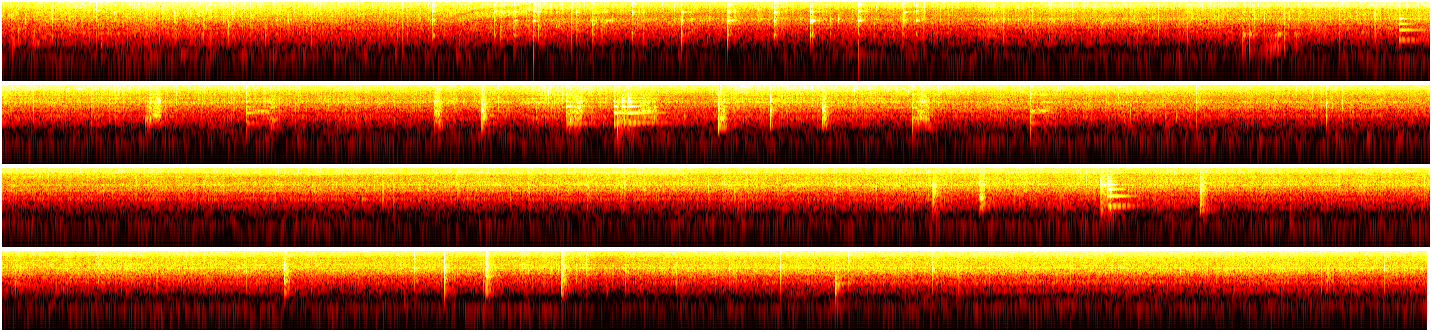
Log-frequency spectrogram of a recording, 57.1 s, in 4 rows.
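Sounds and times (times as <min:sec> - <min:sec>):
onions sizzling in a pan: 0:00.0 - 0:57.0
metal spoon clinking against pan: 0:04.3 - 0:09.4, 0:14.0 - 0:14.5, 0:15.7 - 0:16.0, 0:16.7 - 0:17.2, 0:18.6 - 0:22.7, 0:23.4 - 0:23.7, 0:24.6 - 0:24.9, 0:39.5 - 0:40.7.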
